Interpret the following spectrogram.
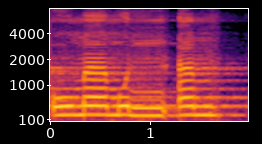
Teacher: Duma tanwin dibaca jelas tanpa mendengung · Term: idhar halki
